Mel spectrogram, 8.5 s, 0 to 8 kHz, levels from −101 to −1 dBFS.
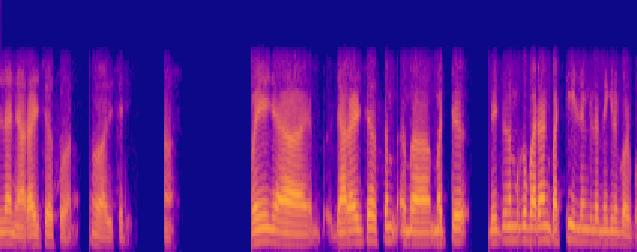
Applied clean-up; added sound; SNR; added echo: none; none; none; none.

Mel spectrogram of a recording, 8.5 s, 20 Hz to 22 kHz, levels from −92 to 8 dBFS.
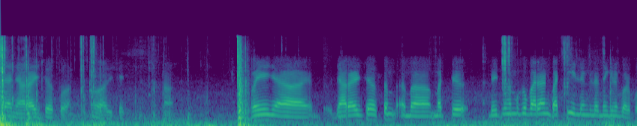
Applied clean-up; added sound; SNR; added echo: none; Wood; -2 dB; none.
